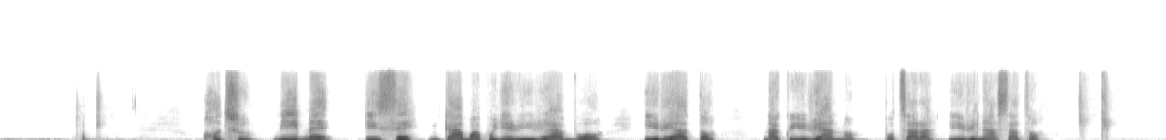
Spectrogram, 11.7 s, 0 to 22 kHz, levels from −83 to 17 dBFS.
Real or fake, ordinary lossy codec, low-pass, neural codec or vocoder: fake; MP3, 96 kbps; 10.8 kHz; codec, 16 kHz in and 24 kHz out, 0.8 kbps, FocalCodec, streaming, 65536 codes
